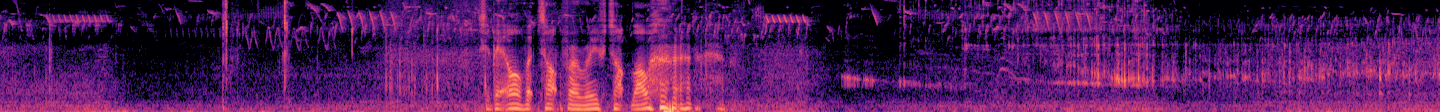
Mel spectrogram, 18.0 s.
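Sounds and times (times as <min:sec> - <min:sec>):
small birds chirping and trilling: 0:00.0 - 0:18.0.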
